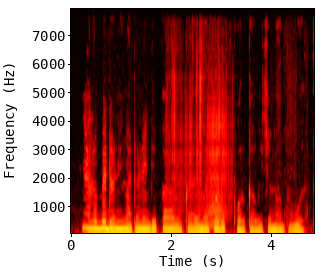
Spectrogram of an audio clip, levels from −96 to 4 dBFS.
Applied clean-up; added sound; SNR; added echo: none; Fart; 14 dB; none.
